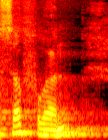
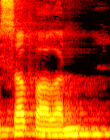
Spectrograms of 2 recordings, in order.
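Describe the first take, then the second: First: No vowel is heard between f and r. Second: A vowel is heard between f and r. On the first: "atau di sukun" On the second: "di fathah pada huruf fa"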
